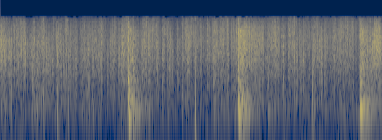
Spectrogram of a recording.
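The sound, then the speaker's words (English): Three heavy, evenly spaced chopping blows of an axe striking a tree in the Kunlun Mountains land about every two seconds over a steady crackling hiss. No one speaks. “That's the sound of an axe chopping a tree in the Kunlun Mountains.”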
